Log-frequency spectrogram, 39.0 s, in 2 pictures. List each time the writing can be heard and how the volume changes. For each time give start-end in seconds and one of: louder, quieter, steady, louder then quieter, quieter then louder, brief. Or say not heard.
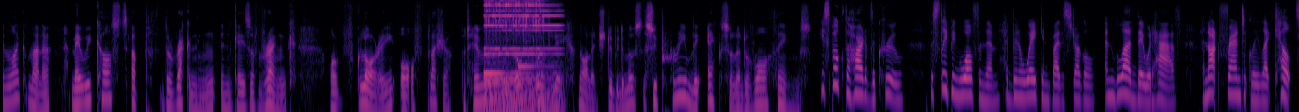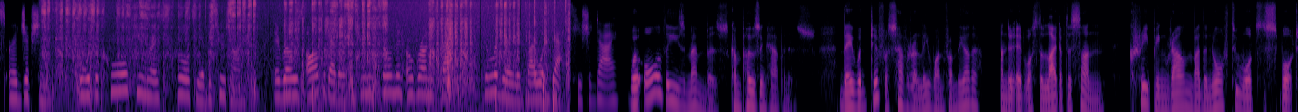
20.1-28.1 louder.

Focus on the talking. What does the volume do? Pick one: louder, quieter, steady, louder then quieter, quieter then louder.
steady.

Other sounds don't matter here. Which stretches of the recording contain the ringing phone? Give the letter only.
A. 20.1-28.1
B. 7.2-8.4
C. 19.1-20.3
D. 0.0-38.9
B.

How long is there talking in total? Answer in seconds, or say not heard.
39 s.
